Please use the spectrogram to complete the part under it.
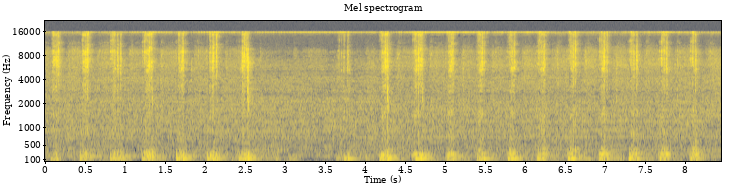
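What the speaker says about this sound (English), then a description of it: "Then go ahead and cut it out." Scissors snip steadily through fabric while cutting out a skirt panel, close and quiet, with a regular rhythm of crisp cuts and a short pause midway.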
